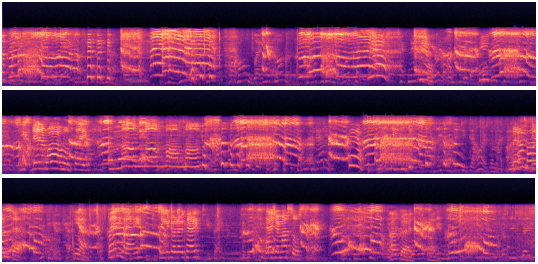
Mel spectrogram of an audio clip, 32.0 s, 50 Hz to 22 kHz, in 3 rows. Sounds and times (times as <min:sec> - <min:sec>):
Baby cry, infant cry: 0:00.0 - 0:01.7, 0:02.4 - 0:19.9, 0:20.9 - 0:24.8, 0:26.2 - 0:31.4
Speech: 0:04.6 - 0:14.7.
